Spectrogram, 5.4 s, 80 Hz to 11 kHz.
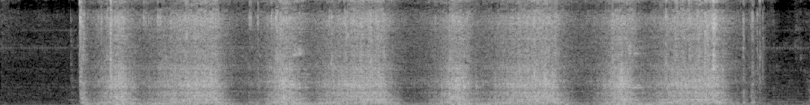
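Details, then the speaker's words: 1951 Studebaker engine cranking after points flicked and checked opening and closing: starter whirs in slow, even surges about once a second, engine turns over but never catches; no spark at the points, which are then filed clean. "it's opening and closing but do we have sparkles no sparkles"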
